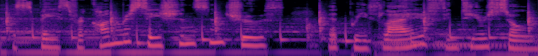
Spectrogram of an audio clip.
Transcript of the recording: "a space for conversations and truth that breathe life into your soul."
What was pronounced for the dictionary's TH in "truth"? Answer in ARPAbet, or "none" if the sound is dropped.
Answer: TH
